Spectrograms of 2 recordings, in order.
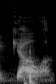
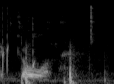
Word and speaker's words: golem: or snow or copper is not a gallum. It's a golem. G O L E M. There's only one L, so it makes a long O sound. O, golem. Then there's an E, not a U.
